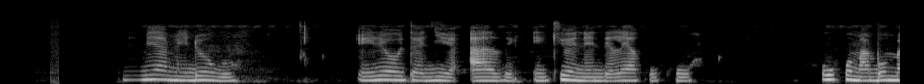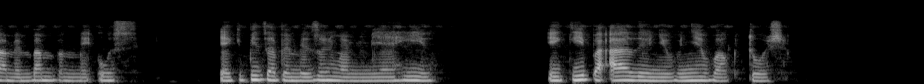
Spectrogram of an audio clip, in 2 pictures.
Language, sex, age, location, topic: Swahili, female, 25-35, Dar es Salaam, agriculture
